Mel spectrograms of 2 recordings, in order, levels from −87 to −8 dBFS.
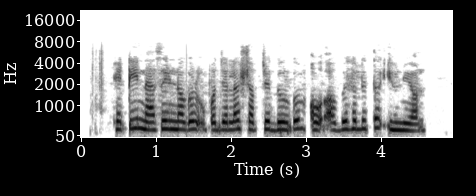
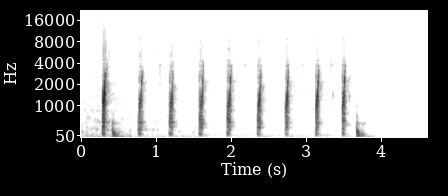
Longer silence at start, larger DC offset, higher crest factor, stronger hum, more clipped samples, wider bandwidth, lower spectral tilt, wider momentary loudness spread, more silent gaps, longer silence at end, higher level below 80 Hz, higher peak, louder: first, 0.45 s vs 0.25 s; neither; second, 14 dB vs 30 dB; neither; neither; second, 6.8 kHz vs 12.5 kHz; first, -6.5 dB/octave vs -5 dB/octave; second, 5 LU vs 14 LU; neither; second, 0.4 s vs 0.9 s; about the same, -60 dBFS vs -60 dBFS; about the same, -2 dBFS vs -4 dBFS; first, -16 LUFS vs -32 LUFS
